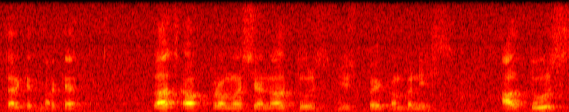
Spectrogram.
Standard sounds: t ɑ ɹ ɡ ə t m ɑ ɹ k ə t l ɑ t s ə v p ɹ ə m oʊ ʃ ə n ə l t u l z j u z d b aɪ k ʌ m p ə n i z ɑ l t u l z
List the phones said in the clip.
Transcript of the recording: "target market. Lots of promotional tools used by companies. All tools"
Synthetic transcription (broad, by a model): t ɑ ɹ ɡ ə t m ɑ ɹ k ə t l ɑ t s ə f p ɹ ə m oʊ s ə n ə l t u l s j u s b aɪ k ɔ m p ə n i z ɑ l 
